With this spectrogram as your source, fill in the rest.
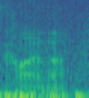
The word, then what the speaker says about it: Kiner: The other composer as well is Mr. Kiner, I think it's pronounced, or Kiner, I'm pretty sure it's Kiner, who did the music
